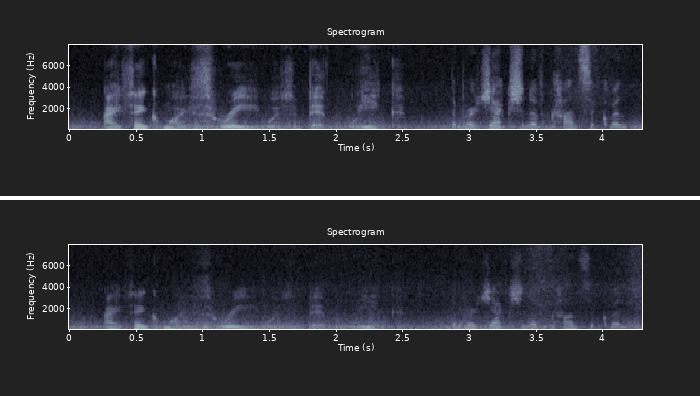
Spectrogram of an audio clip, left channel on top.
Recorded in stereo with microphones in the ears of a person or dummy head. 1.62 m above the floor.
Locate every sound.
0.3 s a man speaking: 75° left (ahead or behind)
2.9 s a man speaking: 70° left (ahead or behind)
